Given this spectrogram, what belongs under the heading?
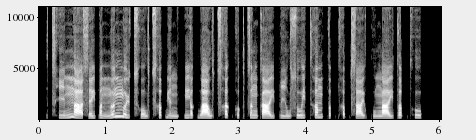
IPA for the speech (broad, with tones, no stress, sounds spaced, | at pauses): t͡sʰ iː˨˥ n n̪ aː˨˩ s e˨˧ j p ɐ˨˩ n n̪ ɵ˥ n m ɵ˧ ɥ t͡sʰ o˨ w t͡sʰ ɐ˥ p̚ j ɪ˨ ŋ | j ɐ˧ k̚ w aː˨˧ w t͡sʰ ɐ˥ k̚ h ʊ˨˥ k̚ t͡s ɐ˥ ŋ k aː˨˥ j p iː˨˧ w s uː˥ j t̪ʰ ɐ˥ m t̪ ɐ˨˥ p̚ t̪ʰ ɐ˧ p̚ s aː˨˩ j kʷ ɐ˨ ŋ aː˨˧ j t̪ ɐ˥ p̚ t̪ʰ uː˥ k̚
